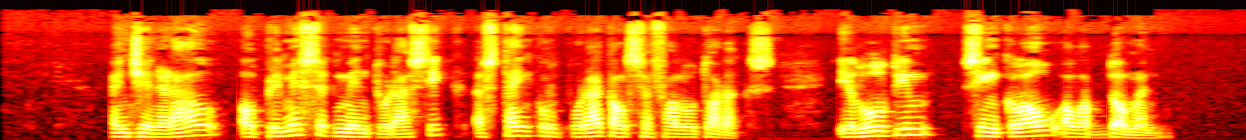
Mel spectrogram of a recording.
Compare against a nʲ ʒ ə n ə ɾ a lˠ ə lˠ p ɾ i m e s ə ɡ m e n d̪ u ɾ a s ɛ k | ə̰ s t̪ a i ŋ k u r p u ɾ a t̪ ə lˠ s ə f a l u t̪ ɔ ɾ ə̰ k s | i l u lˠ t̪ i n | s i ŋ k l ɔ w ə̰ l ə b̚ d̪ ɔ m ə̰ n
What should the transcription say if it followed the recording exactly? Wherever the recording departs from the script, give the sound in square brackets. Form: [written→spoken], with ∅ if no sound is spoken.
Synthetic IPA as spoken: [a→ə] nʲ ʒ ə n ə ɾ a lˠ ə lˠ p ɾ i m e s ə ɡ m e n [d̪→t̪] u ɾ a s [ɛ→i] k | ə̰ s t̪ a i ŋ k u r p u ɾ a t̪ ə lˠ s ə f a l u t̪ ɔ ɾ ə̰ k s | i l u lˠ t̪ i [n→m] | s i ŋ k l ɔ w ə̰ l ə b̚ d̪ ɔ m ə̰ n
